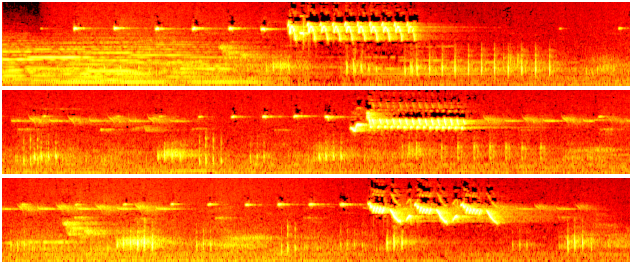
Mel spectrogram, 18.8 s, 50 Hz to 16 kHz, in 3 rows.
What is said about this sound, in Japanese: コルリです体長14センチスズメくらいの大きさでオスは頭から背中にかけて暗めの青色名前の通り瑠璃色をしていますさらに胸とお腹は真っ白声のみならず姿も美しい鳥です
